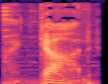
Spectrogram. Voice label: quietly saying my god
